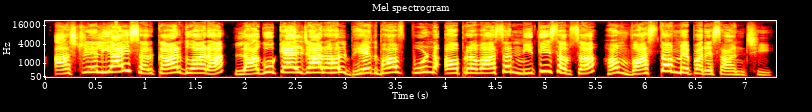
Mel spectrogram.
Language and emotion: Maithili, angry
